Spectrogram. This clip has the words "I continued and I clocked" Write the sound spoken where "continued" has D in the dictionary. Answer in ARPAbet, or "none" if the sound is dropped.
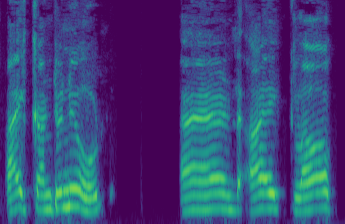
D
